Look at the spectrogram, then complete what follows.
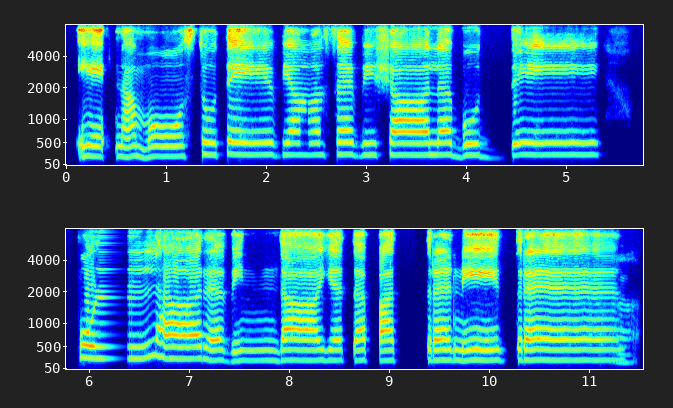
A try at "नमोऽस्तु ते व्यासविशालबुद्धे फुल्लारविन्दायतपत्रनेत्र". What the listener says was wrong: Vishala Buddhe. Mahapranas you have to stress and say, and Fullara, Pha Mahaprana should be stressed.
